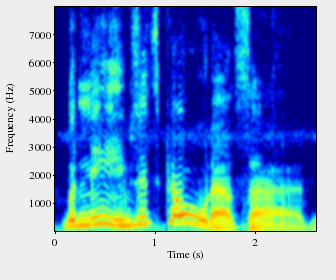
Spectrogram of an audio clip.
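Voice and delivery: slow, mock-whiny plea; lightly voiced whiny friend; imitating Shaggy. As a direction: drawl it like a pleading friend. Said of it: "Shaggy said".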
